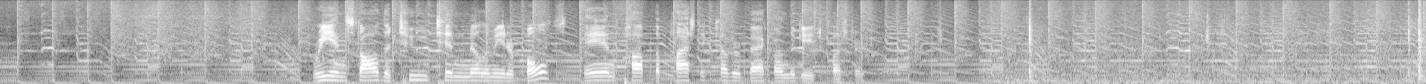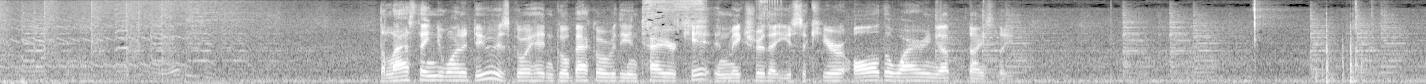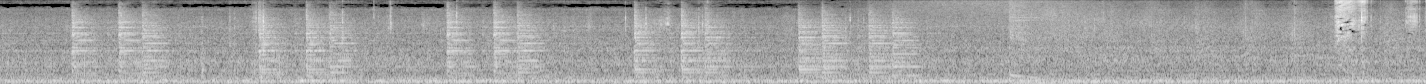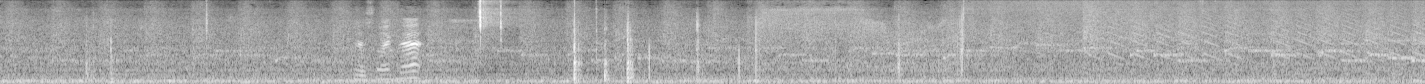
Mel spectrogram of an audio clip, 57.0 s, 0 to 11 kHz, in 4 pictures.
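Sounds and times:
background music: 0.0 - 57.0.

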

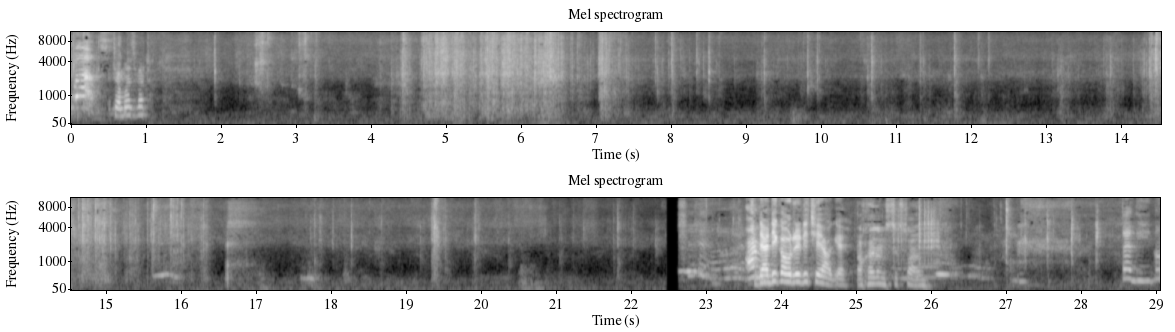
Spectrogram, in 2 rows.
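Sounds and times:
soft rustling and crinkling: 0.1 - 23.4.

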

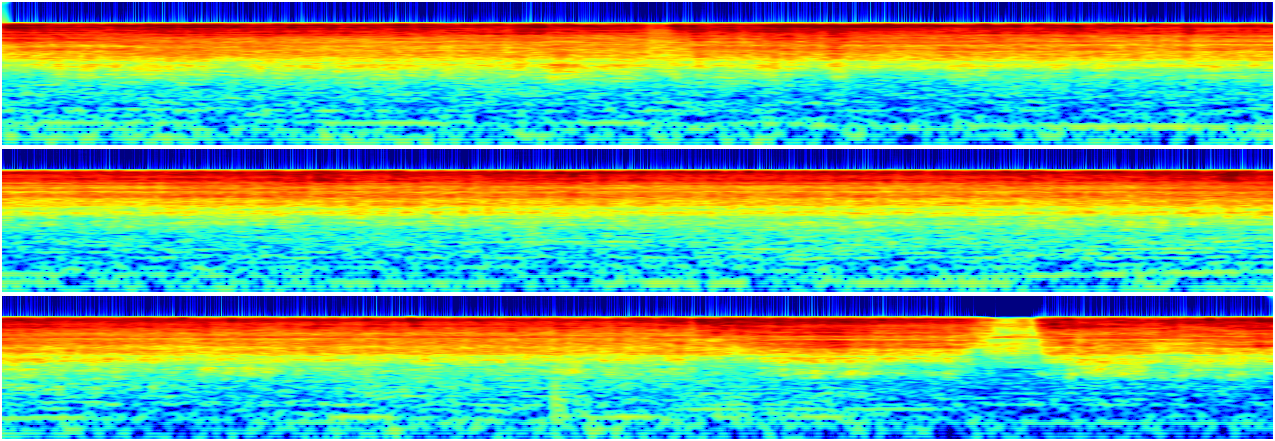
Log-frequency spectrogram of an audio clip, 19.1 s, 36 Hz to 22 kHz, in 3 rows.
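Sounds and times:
water spraying from hose nozzle: 0.0 - 19.0.

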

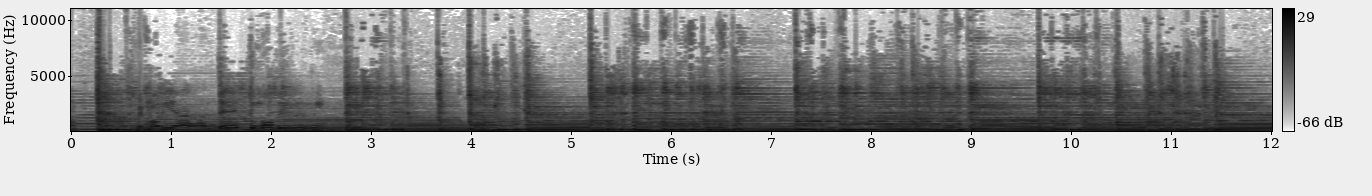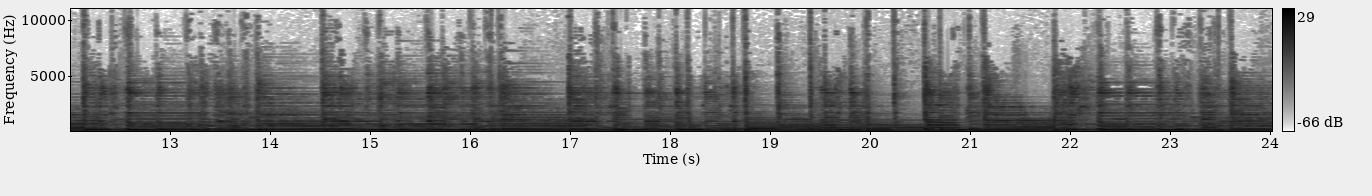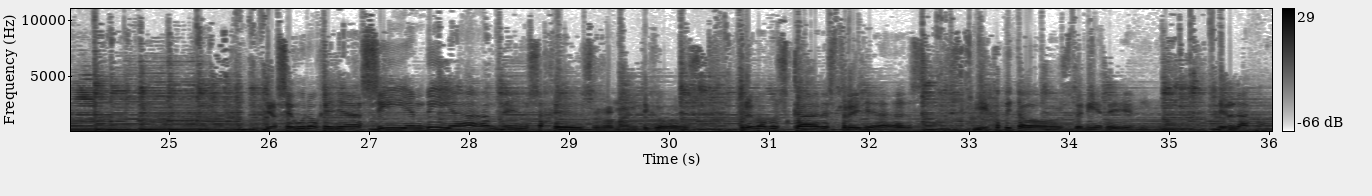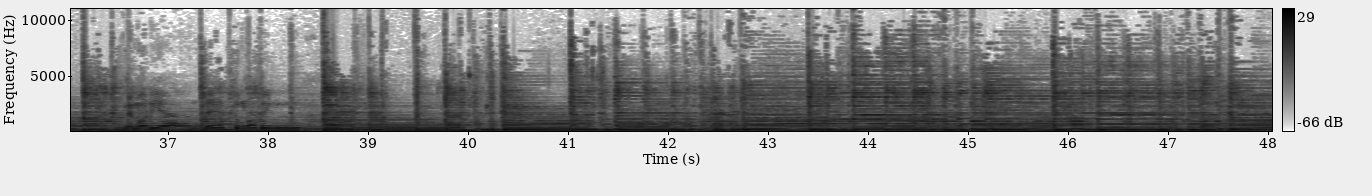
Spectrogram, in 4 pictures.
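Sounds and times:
plucked and strummed guitar: 0.0 - 48.0.

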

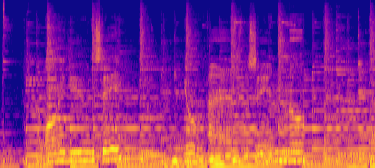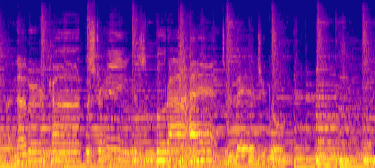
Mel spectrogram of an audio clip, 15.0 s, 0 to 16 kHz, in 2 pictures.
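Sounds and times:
acoustic guitar strummed: 0.0 - 15.0
country backing track with bass: 0.0 - 15.0.

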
